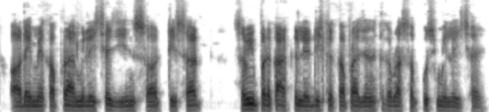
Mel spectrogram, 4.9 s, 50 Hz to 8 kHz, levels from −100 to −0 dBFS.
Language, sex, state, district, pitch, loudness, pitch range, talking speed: Maithili, male, Bihar, Samastipur, 115 Hz, -19 LUFS, 110-120 Hz, 255 wpm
